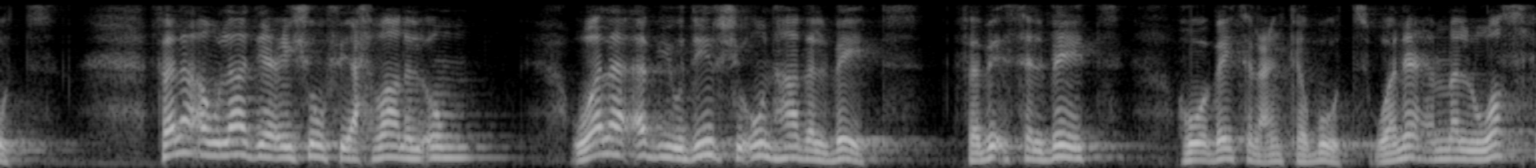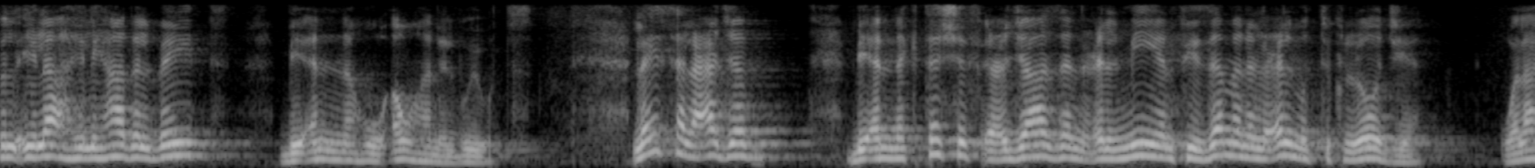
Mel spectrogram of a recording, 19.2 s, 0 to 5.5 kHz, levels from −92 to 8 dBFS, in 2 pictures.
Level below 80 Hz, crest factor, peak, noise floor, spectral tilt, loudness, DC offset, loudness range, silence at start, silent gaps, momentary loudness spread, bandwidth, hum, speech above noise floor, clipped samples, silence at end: -64 dBFS; 16 dB; -8 dBFS; -53 dBFS; -9 dB/octave; -25 LUFS; under 0.1%; 3 LU; 0 s; none; 9 LU; 5.2 kHz; none; 28 dB; under 0.1%; 0 s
